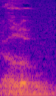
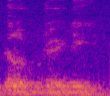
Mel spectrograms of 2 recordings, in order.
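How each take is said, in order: First: Said in the usual way. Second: A very low, breathy bass hello; imitating J D's low voice. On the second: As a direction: drop to the bottom of the voice like a bass singer. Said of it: "his low voice".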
